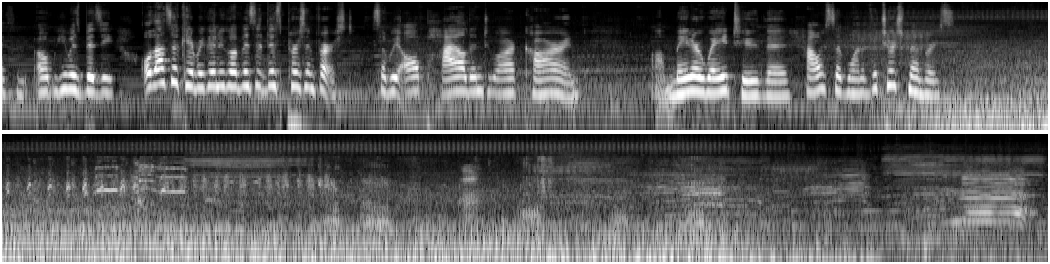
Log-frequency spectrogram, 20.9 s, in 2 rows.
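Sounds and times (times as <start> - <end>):
speech: 0.0 - 5.9, 6.5 - 9.6
cattle mooing in low bellows: 7.9 - 20.9
chickens clucking and squawking: 8.3 - 19.3
rooster crowing: 8.5 - 14.5, 15.2 - 19.8.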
